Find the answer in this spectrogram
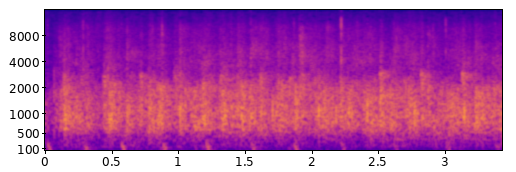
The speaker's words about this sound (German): Jawohl, ein Applaus. Genau.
